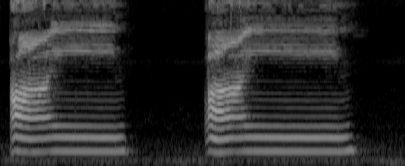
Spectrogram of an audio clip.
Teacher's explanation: आईन हलक के बीच में से आता है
